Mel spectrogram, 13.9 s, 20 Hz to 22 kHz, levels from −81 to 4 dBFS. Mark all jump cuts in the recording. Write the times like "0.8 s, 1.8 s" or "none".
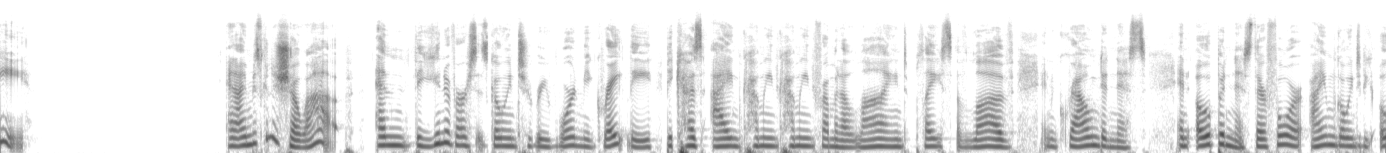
3.6 s, 6.6 s, 7.8 s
